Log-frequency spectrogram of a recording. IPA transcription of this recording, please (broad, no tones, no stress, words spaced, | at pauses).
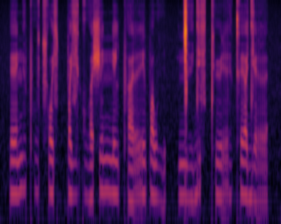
enɛ̤pʰo̤ t͡sʰosʲpːɐzʲo̤k o̤ɐ̯ʃinːilʲ pʰɐ ripʌwi̤ | ŋ͡ǀe̤dʲʌsʲ tʰyrɛ̤ kʰeɐ̯dʲɐr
